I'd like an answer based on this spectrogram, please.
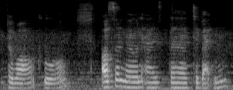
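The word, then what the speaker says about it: Djwal Khul: Dwal Koul, pronounced Dwal Koul, also known as the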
